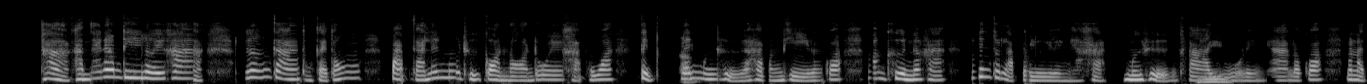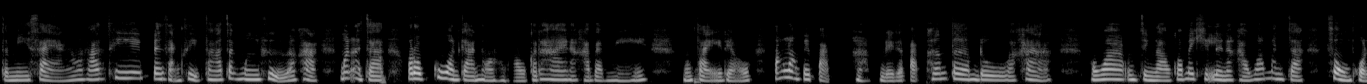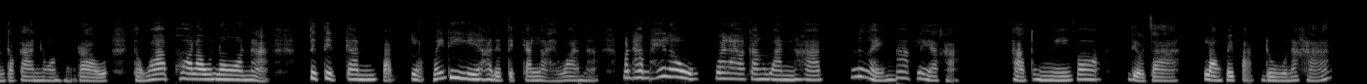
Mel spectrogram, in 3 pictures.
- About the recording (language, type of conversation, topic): Thai, advice, ทำไมฉันถึงวิตกกังวลเรื่องสุขภาพทั้งที่ไม่มีสาเหตุชัดเจน?
- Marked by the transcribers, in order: other background noise; tapping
